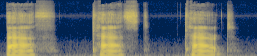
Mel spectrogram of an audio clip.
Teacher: London lengthened before th s f and certain consonant clusters involving n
